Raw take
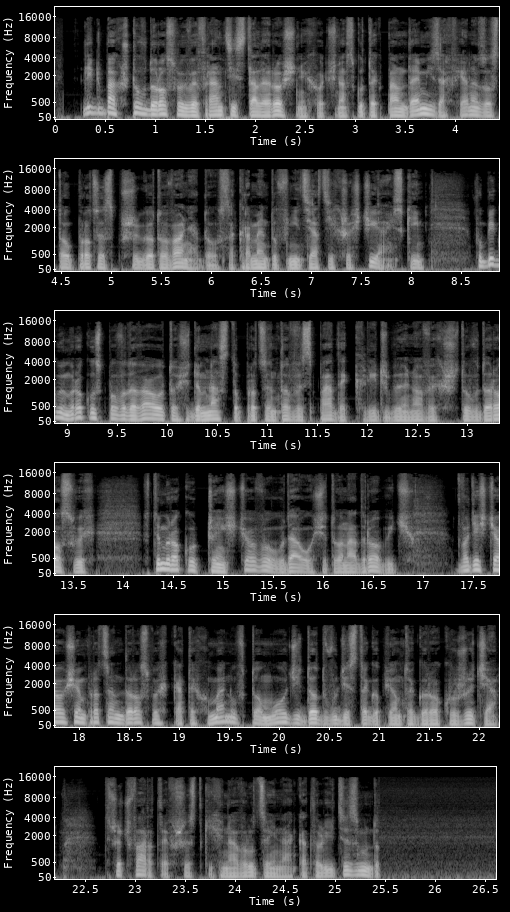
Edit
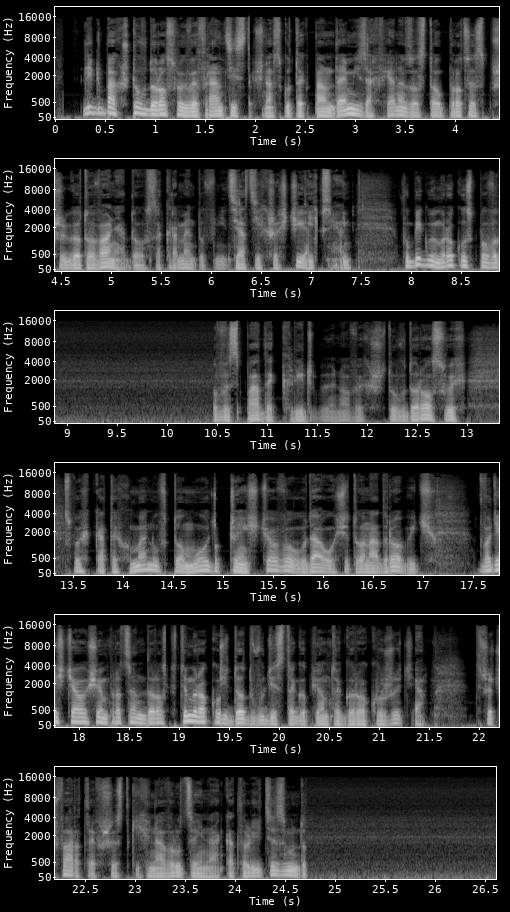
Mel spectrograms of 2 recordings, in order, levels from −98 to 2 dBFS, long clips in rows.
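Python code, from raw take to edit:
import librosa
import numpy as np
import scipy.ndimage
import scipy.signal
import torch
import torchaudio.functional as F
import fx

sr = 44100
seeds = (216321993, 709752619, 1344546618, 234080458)

y = fx.edit(x, sr, fx.cut(start_s=1.95, length_s=0.73),
    fx.fade_out_to(start_s=5.87, length_s=1.04, floor_db=-14.0),
    fx.reverse_span(start_s=7.71, length_s=0.35),
    fx.room_tone_fill(start_s=9.61, length_s=1.6),
    fx.fade_in_from(start_s=12.18, length_s=1.33, floor_db=-19.0),
    fx.swap(start_s=14.16, length_s=0.55, other_s=18.65, other_length_s=1.5),
    fx.fade_out_span(start_s=21.78, length_s=0.32), tone=tone)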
